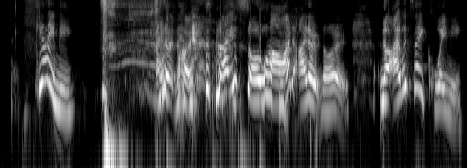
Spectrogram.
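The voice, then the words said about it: Australian accent. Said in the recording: “I'm saying it in an Australian accent.”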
